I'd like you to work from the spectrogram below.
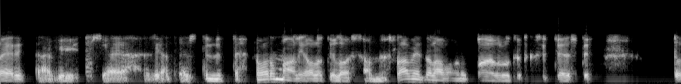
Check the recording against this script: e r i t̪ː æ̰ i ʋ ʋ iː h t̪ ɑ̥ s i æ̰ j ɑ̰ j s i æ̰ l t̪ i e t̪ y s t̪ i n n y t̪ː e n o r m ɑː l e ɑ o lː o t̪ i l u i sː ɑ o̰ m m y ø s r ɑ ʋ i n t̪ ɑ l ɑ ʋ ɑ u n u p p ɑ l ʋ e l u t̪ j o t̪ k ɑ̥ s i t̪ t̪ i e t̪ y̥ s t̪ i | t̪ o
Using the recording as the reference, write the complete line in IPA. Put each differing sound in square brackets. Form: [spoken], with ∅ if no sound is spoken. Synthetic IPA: e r i t̪ː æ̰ i ʋ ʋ iː h t̪ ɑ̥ s i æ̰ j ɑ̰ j s i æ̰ l t̪ i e t̪ y s t̪ i n n y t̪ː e n o r m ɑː l [i] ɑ o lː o t̪ i l [o] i sː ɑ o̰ m m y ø s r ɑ ʋ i n t̪ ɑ l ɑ ʋ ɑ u n u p p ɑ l ʋ e l u t̪ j o t̪ k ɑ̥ s i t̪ t̪ i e t̪ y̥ s t̪ i | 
